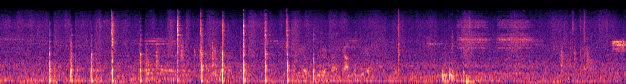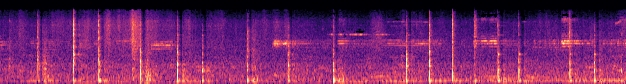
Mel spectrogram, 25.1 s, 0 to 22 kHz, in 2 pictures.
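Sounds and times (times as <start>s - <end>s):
knife chopping meat and bone: 1.0s - 6.4s, 13.2s - 14.7s, 15.3s - 16.8s, 17.4s - 18.5s, 19.2s - 19.5s, 20.6s - 23.2s, 23.9s - 25.0s.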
